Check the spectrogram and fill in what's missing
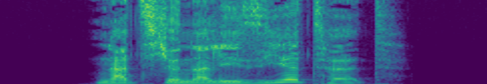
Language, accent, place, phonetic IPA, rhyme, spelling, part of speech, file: German, Germany, Berlin, [nat͡si̯onaliˈziːɐ̯tət], -iːɐ̯tət, nationalisiertet, verb, De-nationalisiertet.ogg
- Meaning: inflection of nationalisieren: 1. second-person plural preterite 2. second-person plural subjunctive II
